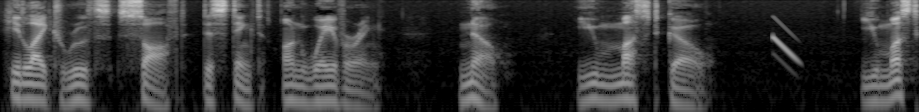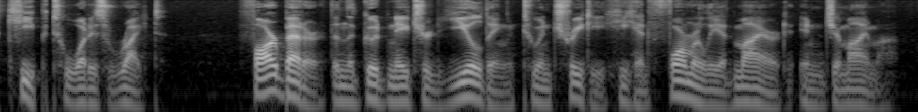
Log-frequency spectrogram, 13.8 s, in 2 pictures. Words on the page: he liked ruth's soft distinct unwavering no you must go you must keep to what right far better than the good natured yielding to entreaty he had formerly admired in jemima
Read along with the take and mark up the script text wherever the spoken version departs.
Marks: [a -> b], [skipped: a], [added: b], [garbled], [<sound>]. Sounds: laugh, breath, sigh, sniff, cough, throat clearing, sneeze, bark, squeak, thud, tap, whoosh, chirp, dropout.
he liked ruth's soft distinct unwavering no you must go [chirp] you must keep to what [added: is] right far better than the good natured yielding to entreaty he had formerly admired in jemima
